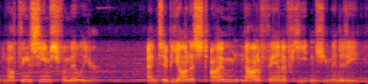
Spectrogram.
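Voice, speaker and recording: A man's voice: mid-range voice, brisk, close to an everyday voice. A male actor playing a lost, anxious boy in a family audio drama, earnest and questioning. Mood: brooding. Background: prominent music.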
